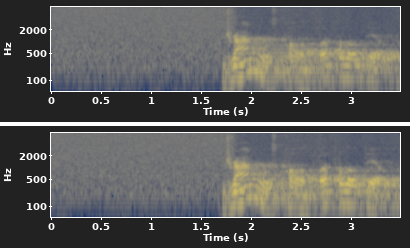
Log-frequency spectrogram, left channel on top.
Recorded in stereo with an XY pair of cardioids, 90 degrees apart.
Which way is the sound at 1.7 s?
15° right.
